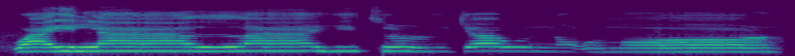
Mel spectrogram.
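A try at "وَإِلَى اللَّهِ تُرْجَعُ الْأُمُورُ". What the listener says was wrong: Okay, this is the thing which I noticed, that here you need to connect this lam with this lam mushaddad without any pause or prolongation.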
